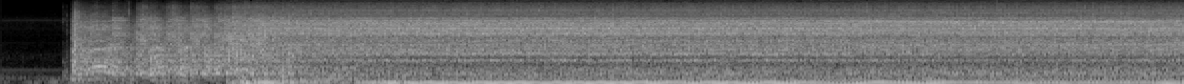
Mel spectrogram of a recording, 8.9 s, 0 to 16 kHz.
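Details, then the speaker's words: 1993 Porsche 968 3.0 L petrol, right-hand drive, started with belts removed: cranks, catches and settles to a smooth, even idle without the earlier chattering, blamed on the belt catching gear teeth. "well that's definitely a lot quiet huh I'm pretty sure that noise was this belt catching the geers every time it went round"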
